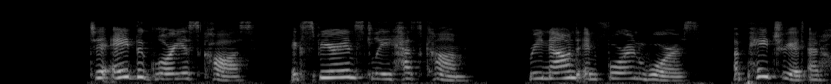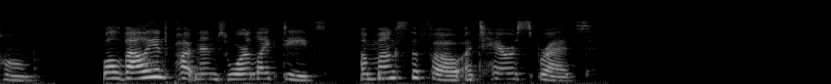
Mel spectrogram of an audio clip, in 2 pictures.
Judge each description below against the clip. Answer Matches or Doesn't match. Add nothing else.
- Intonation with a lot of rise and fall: Doesn't match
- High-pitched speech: Matches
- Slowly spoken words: Matches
